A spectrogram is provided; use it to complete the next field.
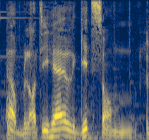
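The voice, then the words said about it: Unconvincing put-on English accent. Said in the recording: “Is that an accent? ... Yeah, it's English, bro ... Doesn't sound English ... It sounds like Dracula”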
